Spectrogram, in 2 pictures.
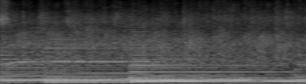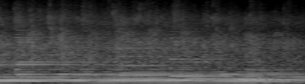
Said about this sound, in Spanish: Si usted lo cree, denle un fuerte ovación de palmas.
